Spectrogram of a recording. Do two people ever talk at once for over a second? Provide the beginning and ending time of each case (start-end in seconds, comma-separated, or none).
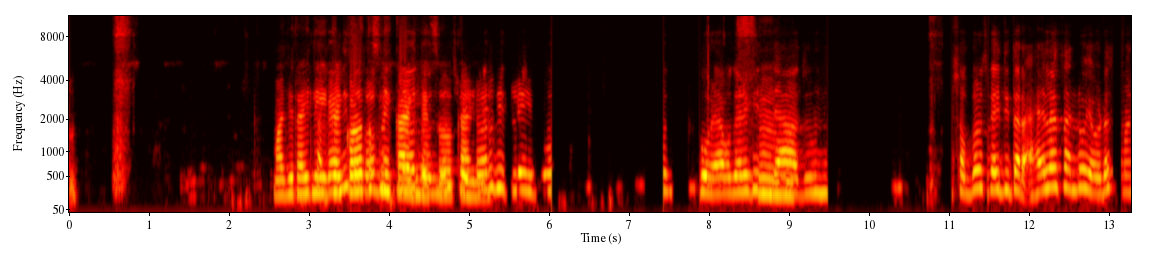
3.1-5.2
